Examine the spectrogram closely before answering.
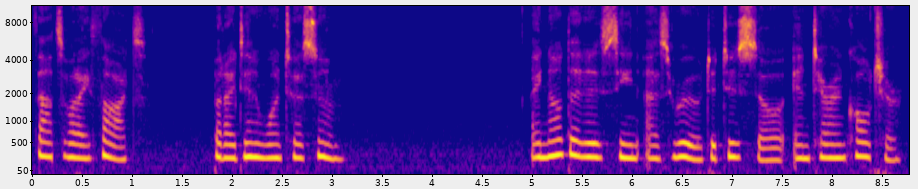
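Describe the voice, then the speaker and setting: A woman's voice: on the high side, fairly even intonation, unhurried, dark tone. A woman voicing a curious, polite alien in a roleplay audio drama, speaking formally and precisely with reserved emotion. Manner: formal, precise, stilted wording, politely inquisitive. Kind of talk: roleplay audio drama, one-sided dialogue to the listener.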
